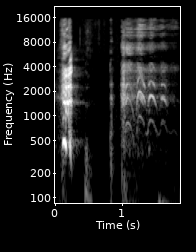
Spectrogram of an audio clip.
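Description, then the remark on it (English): A sharp hiccup pops out at the start, followed by a short pause and then a wavering, voiced breathy sound like a stifled giggle. “Hiccup, because your rant was so funny.”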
